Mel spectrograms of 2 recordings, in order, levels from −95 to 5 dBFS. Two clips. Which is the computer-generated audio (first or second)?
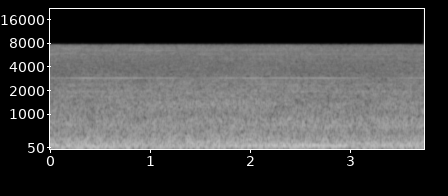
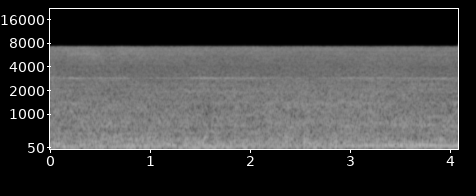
second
